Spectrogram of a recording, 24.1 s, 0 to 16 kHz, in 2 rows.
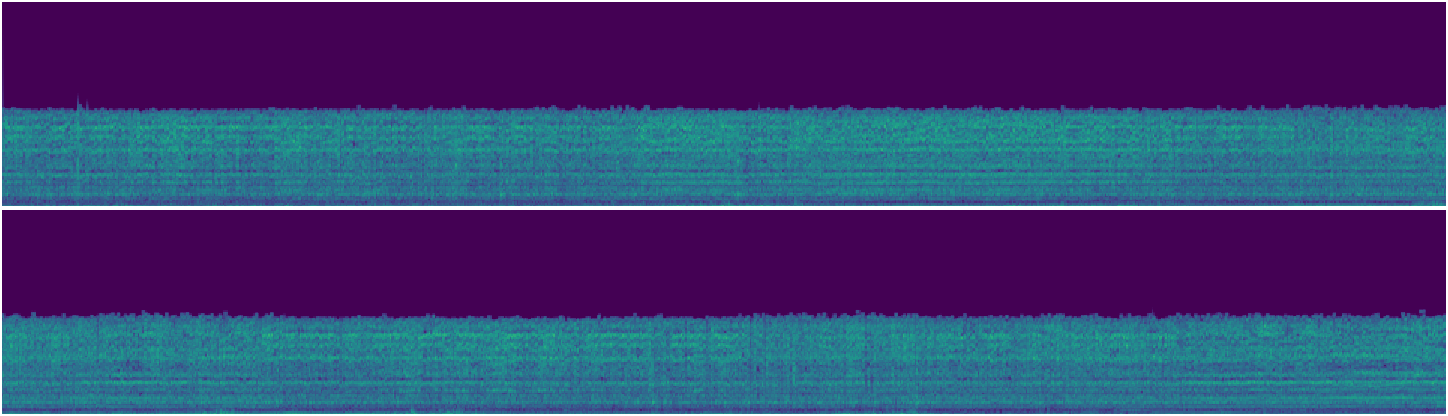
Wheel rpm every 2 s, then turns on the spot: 170, 160, 160, 160, 170, 170, 170, 170, 170, 160, 160, 160.
none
